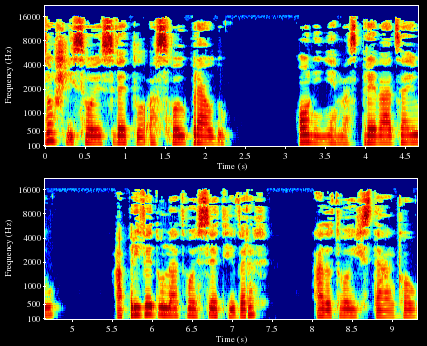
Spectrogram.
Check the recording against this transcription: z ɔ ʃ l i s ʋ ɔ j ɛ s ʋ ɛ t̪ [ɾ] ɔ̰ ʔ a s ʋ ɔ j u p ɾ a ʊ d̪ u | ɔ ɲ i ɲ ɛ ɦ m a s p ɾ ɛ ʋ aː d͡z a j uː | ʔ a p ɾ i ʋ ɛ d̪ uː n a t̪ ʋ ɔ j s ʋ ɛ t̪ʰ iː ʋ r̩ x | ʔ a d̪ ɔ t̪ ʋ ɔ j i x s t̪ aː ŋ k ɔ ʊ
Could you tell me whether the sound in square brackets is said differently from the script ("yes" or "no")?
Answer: yes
